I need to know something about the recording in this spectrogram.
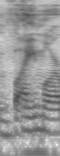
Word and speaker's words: Weimar: democracy something called the weimar republic pronounced like via marvin spelled with the wwei mar the weimar was distrusted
